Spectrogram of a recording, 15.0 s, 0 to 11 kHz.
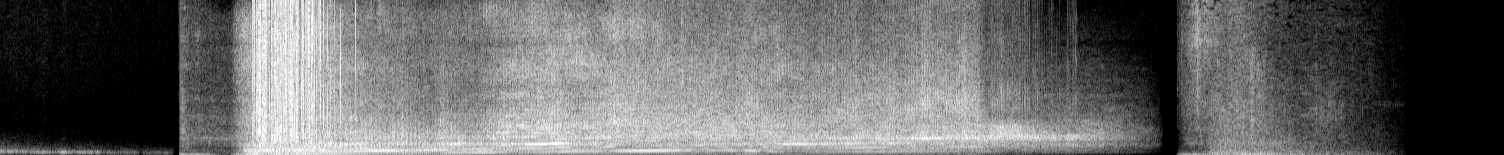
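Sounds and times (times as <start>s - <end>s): car engine revving: 1.8s - 9.9s.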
